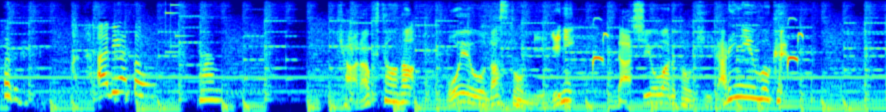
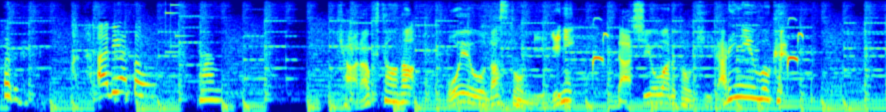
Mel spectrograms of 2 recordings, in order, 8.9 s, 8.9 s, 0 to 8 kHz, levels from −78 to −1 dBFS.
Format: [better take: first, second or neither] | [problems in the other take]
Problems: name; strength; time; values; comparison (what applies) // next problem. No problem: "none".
second | background sound (Wind instrument, woodwind instrument); 19 dB below the speech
